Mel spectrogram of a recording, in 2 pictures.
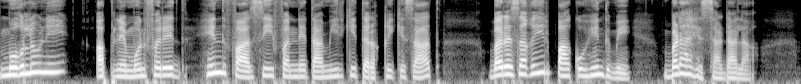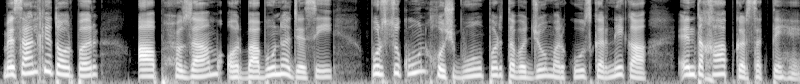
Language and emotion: Urdu, neutral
